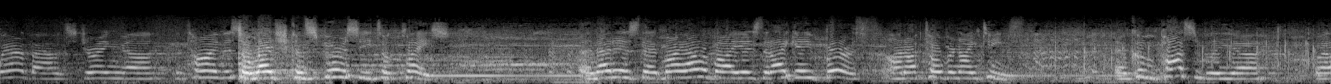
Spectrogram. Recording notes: Black Panther Party Rally 1968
